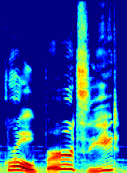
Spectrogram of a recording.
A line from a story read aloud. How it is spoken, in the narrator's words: He groaned in disgust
